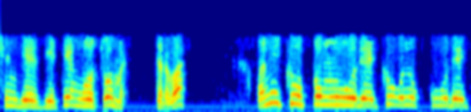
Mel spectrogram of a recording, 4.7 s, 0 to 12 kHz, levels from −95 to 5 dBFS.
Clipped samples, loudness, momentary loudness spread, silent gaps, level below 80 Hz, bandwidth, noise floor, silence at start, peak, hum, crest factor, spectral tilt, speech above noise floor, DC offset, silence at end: under 0.1%; -24 LUFS; 11 LU; none; -72 dBFS; 4.1 kHz; -66 dBFS; 0.05 s; -6 dBFS; none; 18 dB; -10 dB/octave; 43 dB; under 0.1%; 0.1 s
